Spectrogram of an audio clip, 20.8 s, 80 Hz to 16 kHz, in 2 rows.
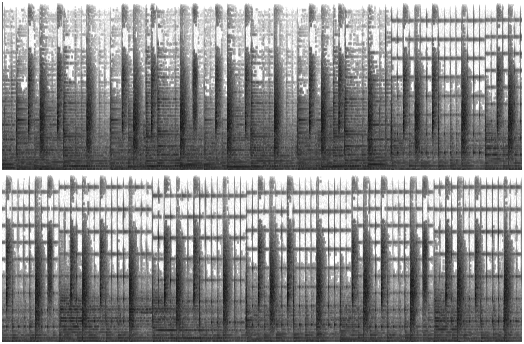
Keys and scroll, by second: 8.6 3, 8.9 ], 9.6 4, 15.4 3.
